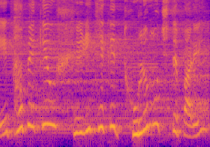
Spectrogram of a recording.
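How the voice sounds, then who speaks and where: A woman speaks with lively intonation while music plays in the background. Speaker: poetry reciter. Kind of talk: poetry reading. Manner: expressive, emotional.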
